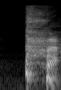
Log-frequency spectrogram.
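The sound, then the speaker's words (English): Two quick, harsh coughs in close succession, loud, following a moment of silence, with no talking. “You know, I do have a mute feature I could be using every time I cough, and I call that out just to say I am not.”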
